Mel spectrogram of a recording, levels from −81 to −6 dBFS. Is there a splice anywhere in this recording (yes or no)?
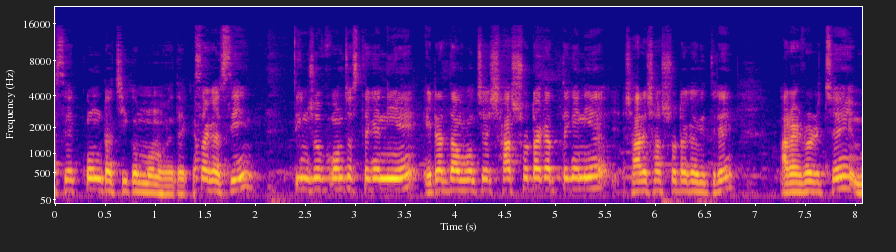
yes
